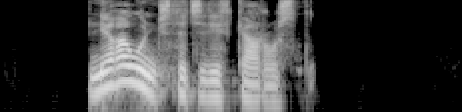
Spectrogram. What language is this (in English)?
Kabyle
